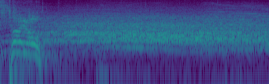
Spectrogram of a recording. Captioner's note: audience cheers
